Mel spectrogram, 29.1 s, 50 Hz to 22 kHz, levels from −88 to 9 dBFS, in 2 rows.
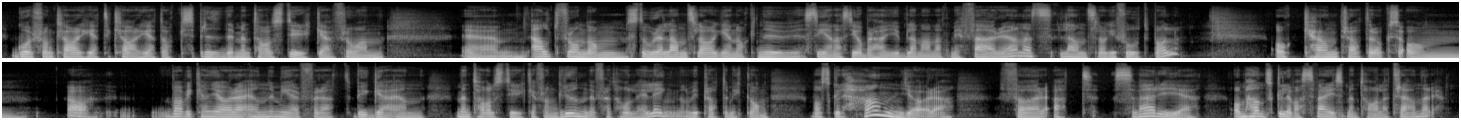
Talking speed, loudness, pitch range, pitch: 150 wpm, -21 LUFS, 145-170 Hz, 150 Hz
